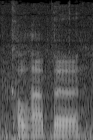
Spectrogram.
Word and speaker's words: Kolhapur: can I pronounce this right, the Kolhapur Supporters Club in India? – Yes, that's right.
